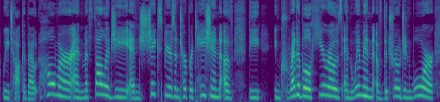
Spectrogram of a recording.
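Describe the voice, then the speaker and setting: A woman's voice: fairly high pitch, normal speed, hardly any pauses, dry recording, clean studio sound. A young Canadian woman hosting a podcast, chatting casually and with self-deprecating humour. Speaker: podcast host. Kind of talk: casual conversation.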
